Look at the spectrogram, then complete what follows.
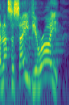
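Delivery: high-pitched disbelief.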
